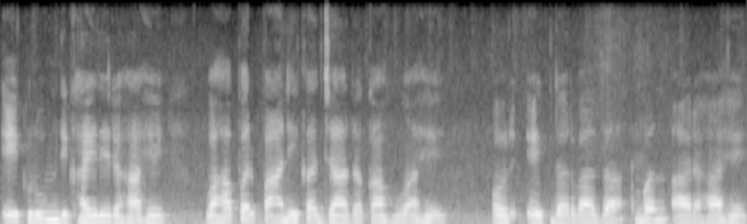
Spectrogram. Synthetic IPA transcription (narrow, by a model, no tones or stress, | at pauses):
eːkɾuːmd̪ɪkʰaːid̪eːɾɐɦaɦɛ | ʋɐɦãpɐɾpaːnikad͡ʒaːɾːɐkʰaɦuaɦɛ | ɔːɾeːkd̪ɐɾʋaːzabɐ̃nd̪aːɾɐɦaɦɛː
